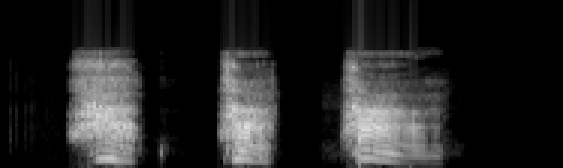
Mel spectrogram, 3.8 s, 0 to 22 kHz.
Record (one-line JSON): {"exhalation_length": "3.8 s", "exhalation_amplitude": 28369, "exhalation_signal_mean_std_ratio": 0.43, "survey_phase": "beta (2021-08-13 to 2022-03-07)", "age": "45-64", "gender": "Female", "wearing_mask": "No", "symptom_sore_throat": true, "symptom_fatigue": true, "symptom_fever_high_temperature": true, "symptom_onset": "2 days", "smoker_status": "Never smoked", "respiratory_condition_asthma": false, "respiratory_condition_other": false, "recruitment_source": "Test and Trace", "submission_delay": "1 day", "covid_test_result": "Positive", "covid_test_method": "ePCR"}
